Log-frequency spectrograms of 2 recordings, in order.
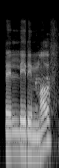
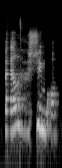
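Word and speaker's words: Pelhřimov: Pelirimov? Belshimov.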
